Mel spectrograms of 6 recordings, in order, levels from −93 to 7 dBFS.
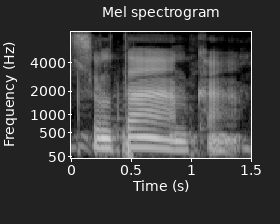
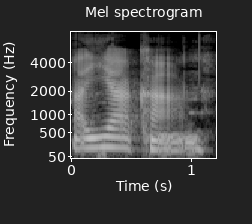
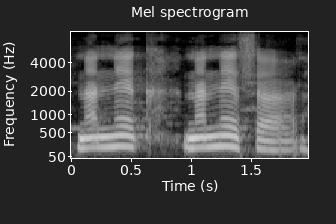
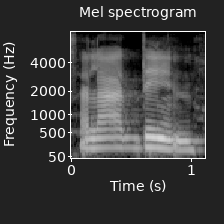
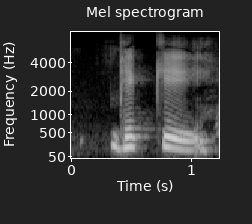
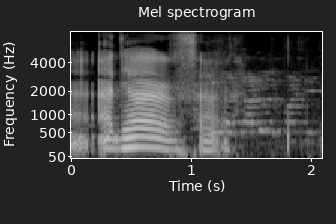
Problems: constant background noise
